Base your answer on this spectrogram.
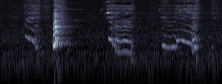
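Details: Boxer dog at a house sit in Mexico, waking its sitters in the morning: a few clear whining, yelping calls sliding down in pitch, one short sharp bark, then longer wavering whines, in a quiet room.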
